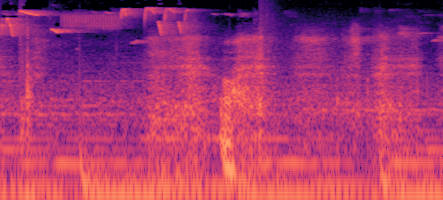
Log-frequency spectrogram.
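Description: Small songbirds chirping: short runs of high-pitched notes about half a second in and again around one and a half seconds in. A brief voice-like sound, the loudest moment, comes a little after two seconds.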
